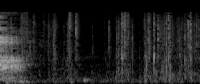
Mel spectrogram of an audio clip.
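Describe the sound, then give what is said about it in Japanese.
A small paper bag, the kind that holds napkins, is handled with faint crinkling and rustling in irregular, soft bursts. “わ あ、ナプキンが入るような紙袋ですよこれ。”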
